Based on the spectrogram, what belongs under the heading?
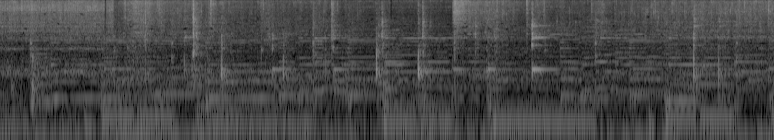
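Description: Onion and spice paste sizzling in a pressure cooker while a wooden spatula stirs it, with repeated short scrapes and taps of the spatula against the pot.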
